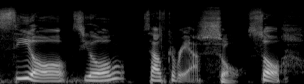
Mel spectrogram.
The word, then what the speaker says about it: Seoul: No, but it's Seoul, South Korea. Seoul. Well, it's spelled Seoul. S-E. Seoul. Okay, but it's spelled S-E. It's true. You know, like it looks like you would say Seoul.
